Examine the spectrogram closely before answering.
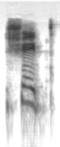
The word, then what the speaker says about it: shaped: I saw a cloud shaped like a tree. Jadi shape-nya itu bacanya pakai T ya.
